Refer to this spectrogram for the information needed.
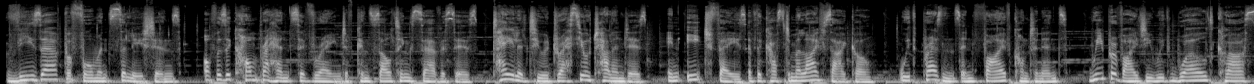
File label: Corporate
